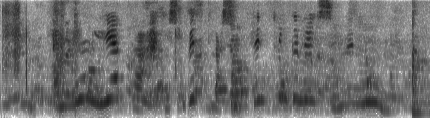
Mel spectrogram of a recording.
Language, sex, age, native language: Icelandic, female, 13, Icelandic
